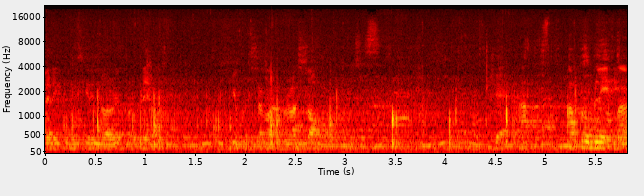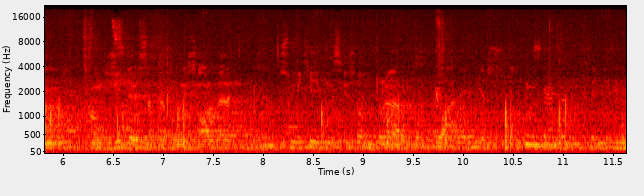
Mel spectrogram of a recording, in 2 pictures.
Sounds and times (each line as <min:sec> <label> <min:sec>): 0:00.0 small groups of people passing by 0:11.6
